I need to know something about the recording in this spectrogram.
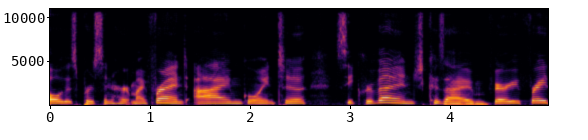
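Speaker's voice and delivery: ordinary delivery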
